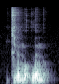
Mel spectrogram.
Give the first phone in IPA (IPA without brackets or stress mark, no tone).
t͡ɕ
